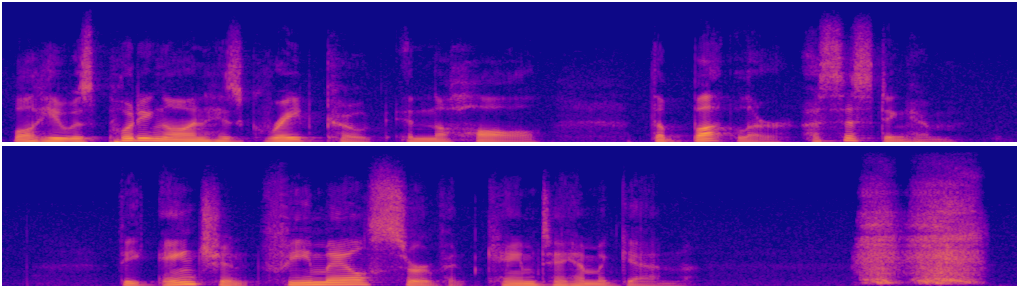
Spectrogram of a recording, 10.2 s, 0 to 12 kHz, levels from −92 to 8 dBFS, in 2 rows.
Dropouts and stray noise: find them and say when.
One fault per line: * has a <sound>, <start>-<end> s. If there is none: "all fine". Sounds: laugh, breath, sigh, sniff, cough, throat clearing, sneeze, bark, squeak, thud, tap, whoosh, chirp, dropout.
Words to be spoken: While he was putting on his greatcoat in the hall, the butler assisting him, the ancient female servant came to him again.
* has a sniff, 9.3-10.0 s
